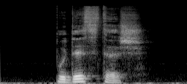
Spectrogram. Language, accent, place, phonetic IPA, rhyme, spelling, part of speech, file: German, Germany, Berlin, [bʊˈdɪstɪʃ], -ɪstɪʃ, buddhistisch, adjective, De-buddhistisch.ogg
- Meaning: Buddhist (of, relating to, or practicing Buddhism)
